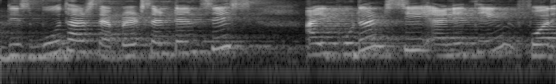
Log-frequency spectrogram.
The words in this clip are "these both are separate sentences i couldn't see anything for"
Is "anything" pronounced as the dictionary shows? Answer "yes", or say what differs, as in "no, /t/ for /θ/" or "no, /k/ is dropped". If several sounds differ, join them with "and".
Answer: no, /t/ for /θ/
